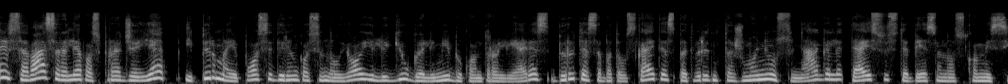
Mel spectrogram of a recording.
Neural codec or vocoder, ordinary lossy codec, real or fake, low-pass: vocoder, 48 kHz, 128 mel bands, Vocos; Opus, 16 kbps; fake; 10.8 kHz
